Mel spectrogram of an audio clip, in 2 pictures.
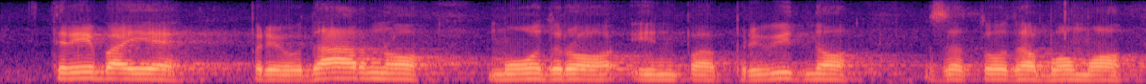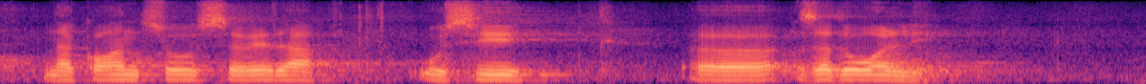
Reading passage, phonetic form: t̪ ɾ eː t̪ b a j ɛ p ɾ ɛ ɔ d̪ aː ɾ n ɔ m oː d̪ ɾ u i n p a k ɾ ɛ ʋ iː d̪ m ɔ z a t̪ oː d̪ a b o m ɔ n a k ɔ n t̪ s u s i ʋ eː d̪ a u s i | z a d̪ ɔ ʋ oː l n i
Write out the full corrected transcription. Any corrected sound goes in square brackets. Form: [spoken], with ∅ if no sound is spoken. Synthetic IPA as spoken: t̪ ɾ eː [∅] b a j ɛ p ɾ ɛ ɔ d̪ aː ɾ n ɔ m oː d̪ ɾ [ɔ] i n p a [p] ɾ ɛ ʋ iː d̪ [n] ɔ z a t̪ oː d̪ a b o m ɔ n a k ɔ n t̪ s u s [ɛ] ʋ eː d̪ a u s i | z a d̪ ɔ ʋ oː l n i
